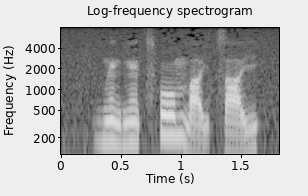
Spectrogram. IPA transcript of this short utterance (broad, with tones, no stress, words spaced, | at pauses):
bẽ˥˧ɡẽ˥˧ t͡sʰo˦ma˨˩jt͡sa˨˦j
